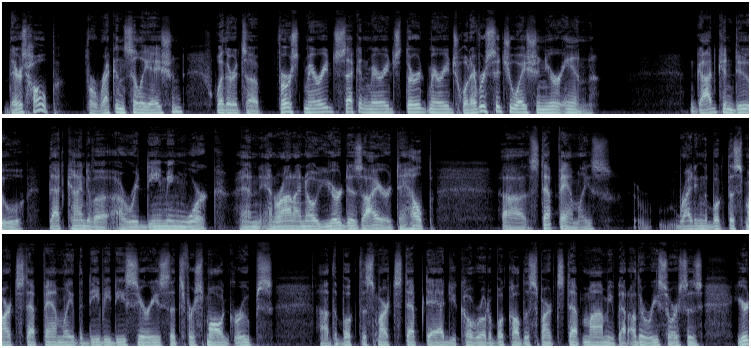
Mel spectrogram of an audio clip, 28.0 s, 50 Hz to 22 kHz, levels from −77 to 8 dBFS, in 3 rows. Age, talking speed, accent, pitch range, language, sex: 50-69, 160 wpm, American, 90-105 Hz, English, male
